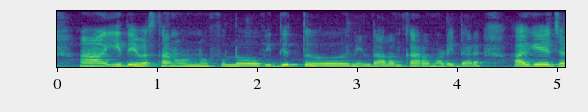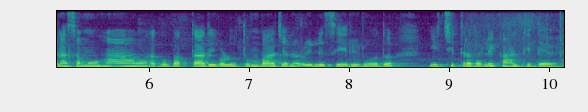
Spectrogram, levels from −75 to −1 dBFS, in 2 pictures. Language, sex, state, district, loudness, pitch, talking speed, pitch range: Kannada, female, Karnataka, Raichur, -16 LUFS, 210 Hz, 100 wpm, 200-220 Hz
